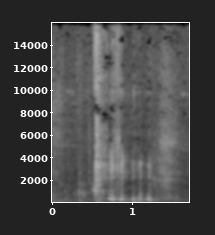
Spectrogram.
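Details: Pet dog, a Mastiff or Dogue named Indy or Brumis, indoors at Christmas while opening presents from Gran: a quick run of short, low, tonal whining grunts, about five notes in under a second, with soft rustling.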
